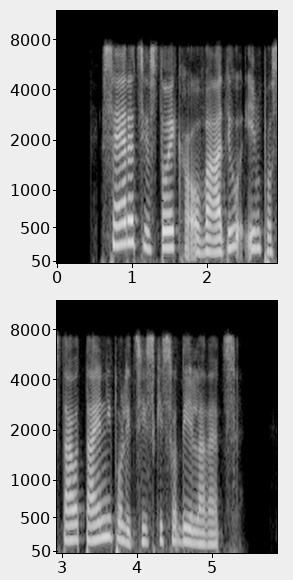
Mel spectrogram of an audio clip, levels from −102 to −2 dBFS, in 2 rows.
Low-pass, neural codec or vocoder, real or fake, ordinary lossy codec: 7.2 kHz; codec, 16 kHz, 4.8 kbps, FACodec; fake; Opus, 64 kbps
